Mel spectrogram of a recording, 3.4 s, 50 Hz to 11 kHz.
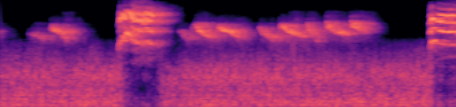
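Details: Caged oriental white-eye in wet weather, recorded 6 September 2022, giving a high, thin, warbling run of quick twittering phrases, interrupted twice by loud, harsh broadband bursts.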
